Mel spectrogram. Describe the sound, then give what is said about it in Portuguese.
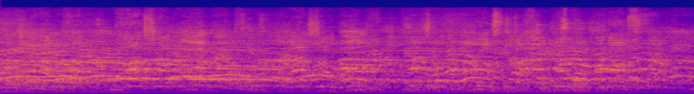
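A loud commotion in a room of many overlapping, agitated voices shouting and talking at once during a scuffle involving André Janones, sustained throughout with no single speaker standing out, recorded on a phone by a UOL cameraman. “algumas pessoas que estavam ali na sala pegaram o celular para gravar o tumulto, né?”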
